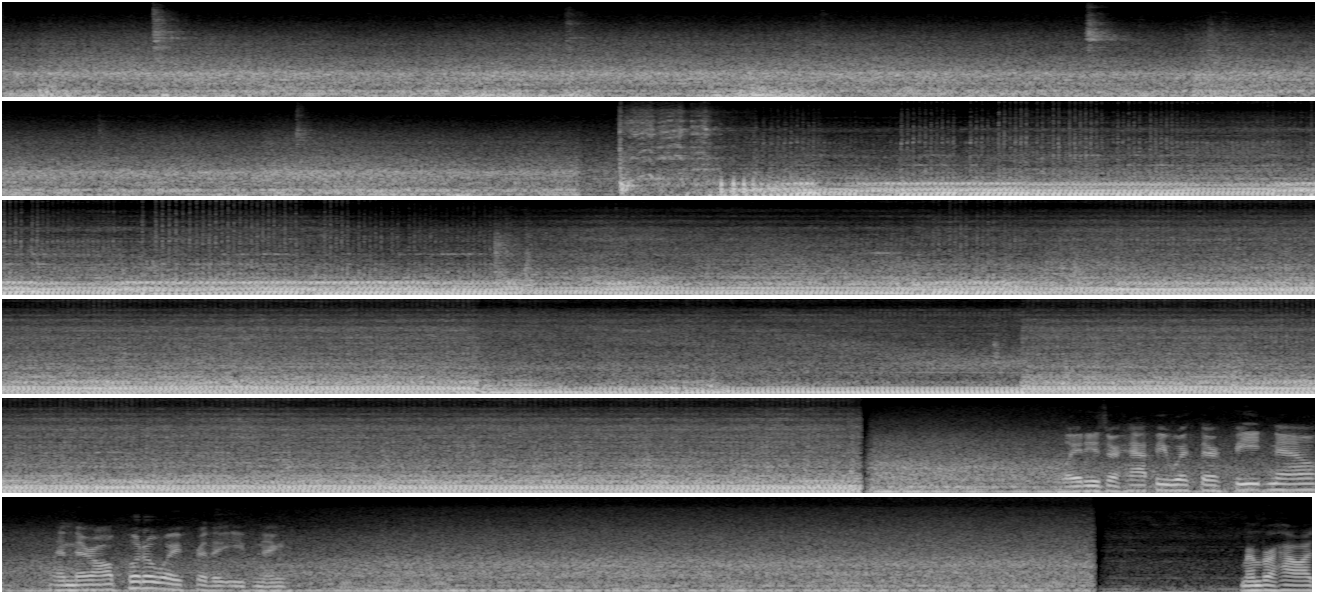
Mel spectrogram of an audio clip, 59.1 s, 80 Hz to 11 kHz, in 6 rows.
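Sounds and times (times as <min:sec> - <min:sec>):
farm machine engine running: 0:14.4 - 0:57.4.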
